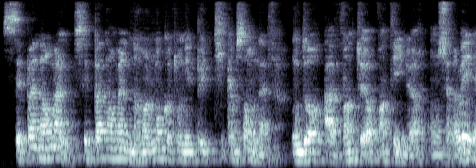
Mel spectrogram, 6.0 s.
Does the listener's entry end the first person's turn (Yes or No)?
No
